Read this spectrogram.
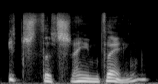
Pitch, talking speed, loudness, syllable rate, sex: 150 Hz, 150 wpm, -18 LUFS, 3.0 syllables/s, male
